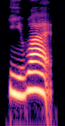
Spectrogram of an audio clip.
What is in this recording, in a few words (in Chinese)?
"以外", Chinese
